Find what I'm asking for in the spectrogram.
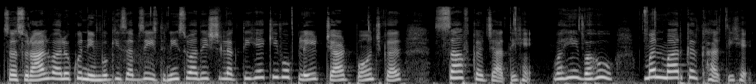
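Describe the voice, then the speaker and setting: High-voiced woman narrating a story. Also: expressive, normal speed, few pauses, a little mellow. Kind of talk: scripted cartoon story narration.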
